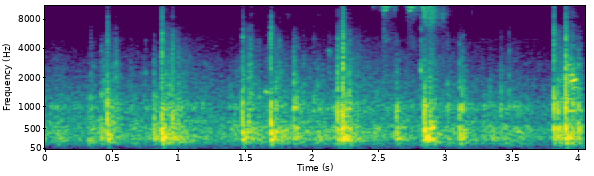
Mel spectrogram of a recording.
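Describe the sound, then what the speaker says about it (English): Fireworks crackle and pop continuously during the final rehearsal of the Darling Harbour display in Sydney, with dense bursts and sharper bangs close by. "Darling Harbour fireworks, the final rehearsal"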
